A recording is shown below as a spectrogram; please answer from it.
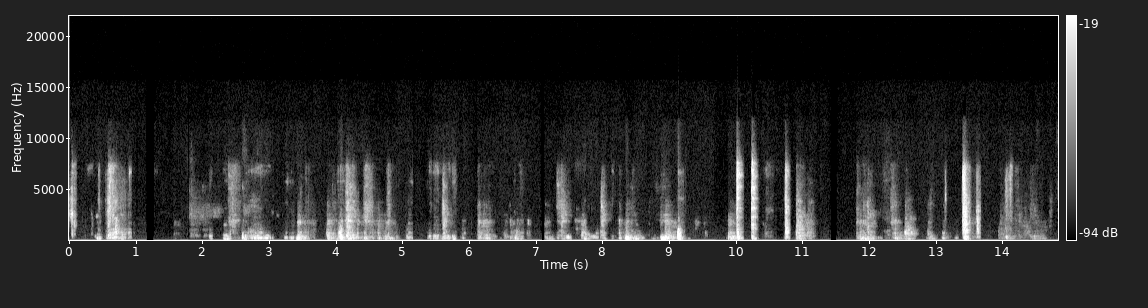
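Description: Wire whisk stirring flour and baking powder in a glass bowl: irregular short scrapes and taps against the glass, each cut off abruptly as heard over a video call.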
